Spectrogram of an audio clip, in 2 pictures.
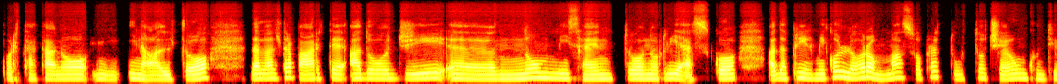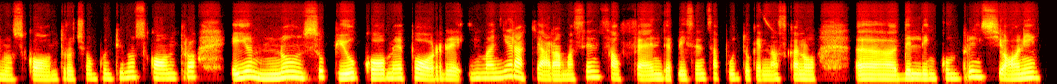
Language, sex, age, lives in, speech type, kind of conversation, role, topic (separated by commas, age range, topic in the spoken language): Italian, female, 30-34, Italy, conversation, advice, user, Come posso stabilire confini più chiari con la mia famiglia?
